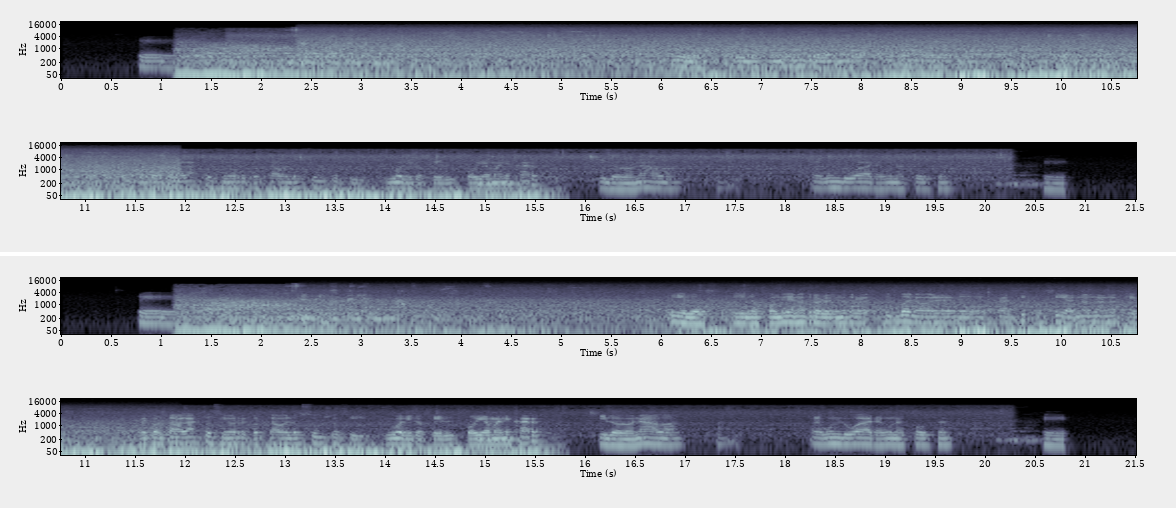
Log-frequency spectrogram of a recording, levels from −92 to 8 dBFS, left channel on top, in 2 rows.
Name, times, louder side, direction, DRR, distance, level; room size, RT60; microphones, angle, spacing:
voice 1, 0.8-1.3 2.4-2.8 6.0-10.8 11.5-15.6 16.1-17.0 17.3-17.5 18.2-19.7 20.6-20.8, right 5 dB, 45° right, 0.3 m, -29 dB
sound 1, 1.1-15.8, equal, 90° right, 1.0 m, -27 dB
sound 2, 1.6-20.3, left 8 dB, 50° left, 0.6 m, -40 dB
voice 2, 2.2-4.9 14.9-15.4 20.2-20.6, equal, 10° right, 1.1 m, -35 dB
sound 3, 2.3-12.0, left 8 dB, 90° left, 0.4 m, -29 dB
3.5 x 2.9 x 2.4 m
head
